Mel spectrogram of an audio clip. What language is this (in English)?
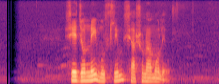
Bangla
